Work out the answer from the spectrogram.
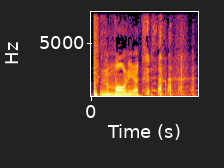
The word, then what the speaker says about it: pneumonia: The P is silent.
